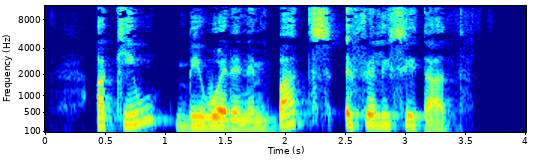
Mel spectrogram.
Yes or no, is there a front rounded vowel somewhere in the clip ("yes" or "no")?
no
